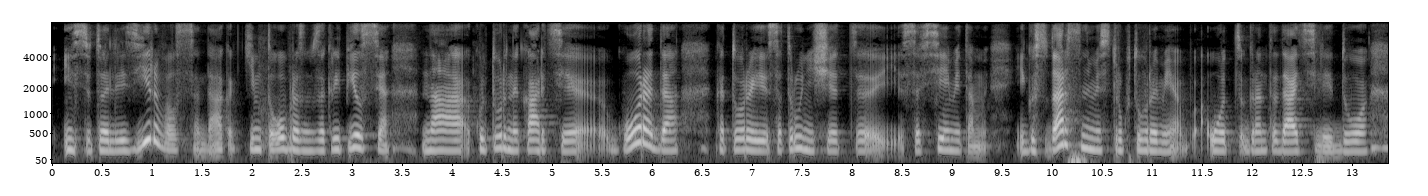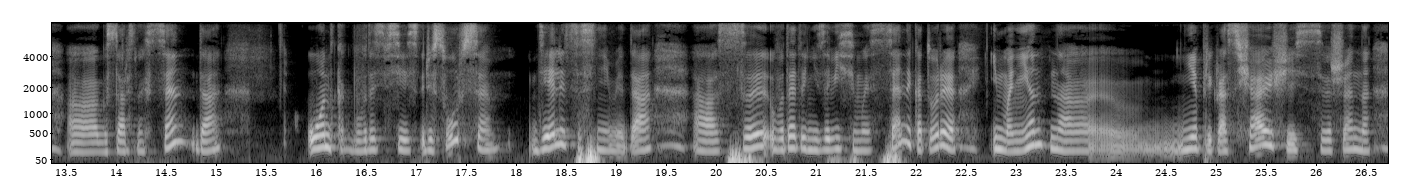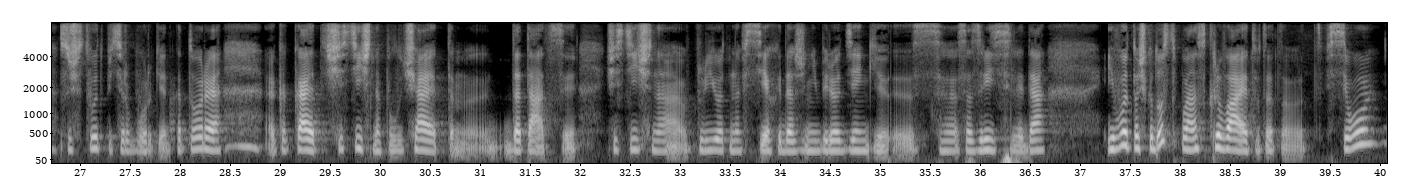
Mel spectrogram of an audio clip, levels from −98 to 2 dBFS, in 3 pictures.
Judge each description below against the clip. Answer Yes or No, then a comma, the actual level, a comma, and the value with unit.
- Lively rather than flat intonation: No, average, 3.3 semitones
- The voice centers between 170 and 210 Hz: Yes, high, 190 Hz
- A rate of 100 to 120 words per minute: Yes, slow, 110 wpm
